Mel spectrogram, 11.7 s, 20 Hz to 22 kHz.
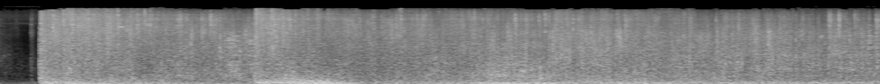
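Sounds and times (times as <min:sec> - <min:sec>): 
trailer loaded with gas cylinders exploding: 0:00.6 - 0:11.6.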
